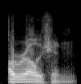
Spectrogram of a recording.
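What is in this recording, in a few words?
"erosion", American English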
